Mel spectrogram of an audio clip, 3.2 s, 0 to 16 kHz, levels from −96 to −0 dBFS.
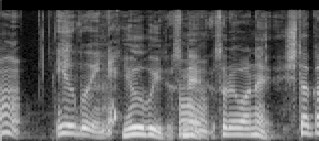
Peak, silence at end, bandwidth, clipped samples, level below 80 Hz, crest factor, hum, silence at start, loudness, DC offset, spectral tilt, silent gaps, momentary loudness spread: -2 dBFS; 0 s; 12.5 kHz; under 0.1%; -56 dBFS; 16 dB; none; 0 s; -19 LUFS; under 0.1%; -5.5 dB/octave; none; 10 LU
